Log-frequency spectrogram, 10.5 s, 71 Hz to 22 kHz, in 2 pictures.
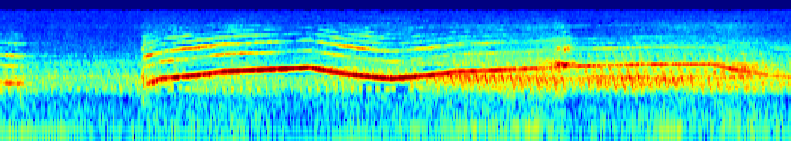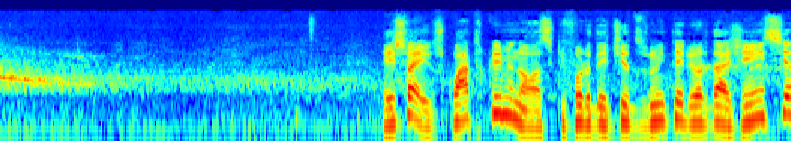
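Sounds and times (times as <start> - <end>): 
police siren wailing as police vehicles pull away: 0.0 - 6.3
low engine rumble of police vehicles: 0.0 - 10.5
speech: 7.8 - 10.5.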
